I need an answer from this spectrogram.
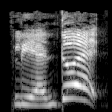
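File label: double straight, female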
